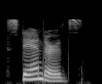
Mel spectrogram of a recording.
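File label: "standards", British English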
